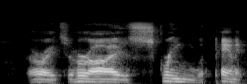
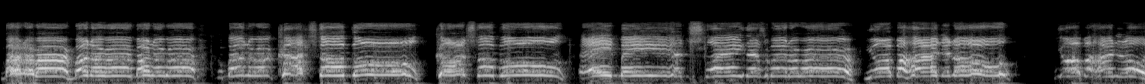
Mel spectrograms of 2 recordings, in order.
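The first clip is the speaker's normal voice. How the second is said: very high, loud, slow screaming accusation; enraged crying shout; 4 dB louder than usual. Acted. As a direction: howl for the constable to kill the murderer. Enraged man calling constable.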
